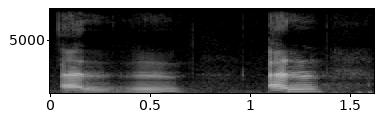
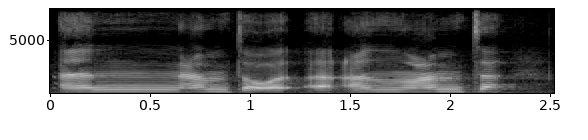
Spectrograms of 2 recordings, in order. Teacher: When I say the an, we can clearly hear the nun. An. And secondly, we're touching, then let go.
